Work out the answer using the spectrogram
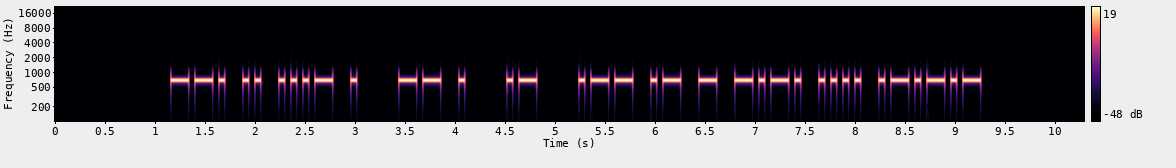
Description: Morse code, heard as a keyed tone, about 20 wpm, 700 Hz. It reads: GIVE ME A WATCH.
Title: Sentences from Top 1000 Words - Review Part 1 - 20wpm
